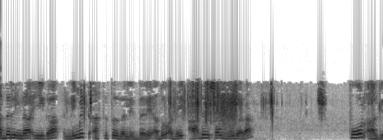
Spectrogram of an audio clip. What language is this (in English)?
Kannada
